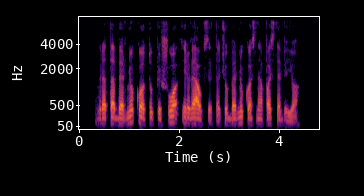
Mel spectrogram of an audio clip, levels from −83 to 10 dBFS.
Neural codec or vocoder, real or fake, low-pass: none; real; 7.2 kHz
